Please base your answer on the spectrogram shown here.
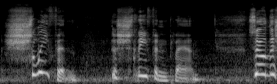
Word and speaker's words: Schlieffen: It's pronounced Schlieffen, the Schlieffen Plan.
